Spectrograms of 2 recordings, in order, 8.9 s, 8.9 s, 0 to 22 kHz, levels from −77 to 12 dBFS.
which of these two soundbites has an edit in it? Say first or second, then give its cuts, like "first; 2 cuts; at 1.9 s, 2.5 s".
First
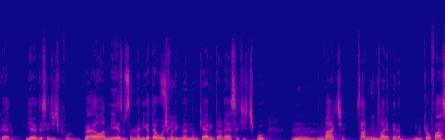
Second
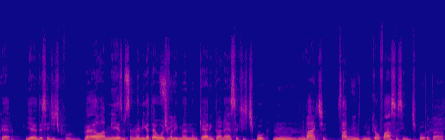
second; 2 cuts; at 5.4 s, 7.2 s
